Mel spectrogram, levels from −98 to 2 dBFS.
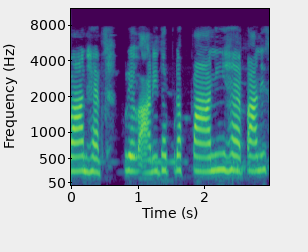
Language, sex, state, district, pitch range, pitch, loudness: Hindi, female, Bihar, Darbhanga, 265-285 Hz, 275 Hz, -18 LUFS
